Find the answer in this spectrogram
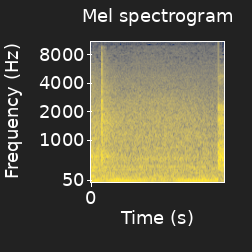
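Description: Light clicks of a plastic Nerf AccuStrike Quadrant toy blaster being handled on a wooden table, one just after the start and one near the end, over a steady hiss and low hum.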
